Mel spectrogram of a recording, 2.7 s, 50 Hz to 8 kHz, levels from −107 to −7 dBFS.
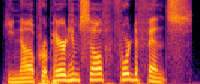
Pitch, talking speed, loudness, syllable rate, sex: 170 Hz, 135 wpm, -17 LUFS, 4.4 syllables/s, male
